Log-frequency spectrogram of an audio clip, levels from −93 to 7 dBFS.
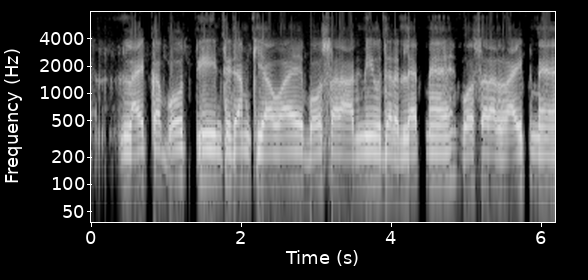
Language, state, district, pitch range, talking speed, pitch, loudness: Surjapuri, Bihar, Kishanganj, 110-115 Hz, 195 wpm, 110 Hz, -12 LUFS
